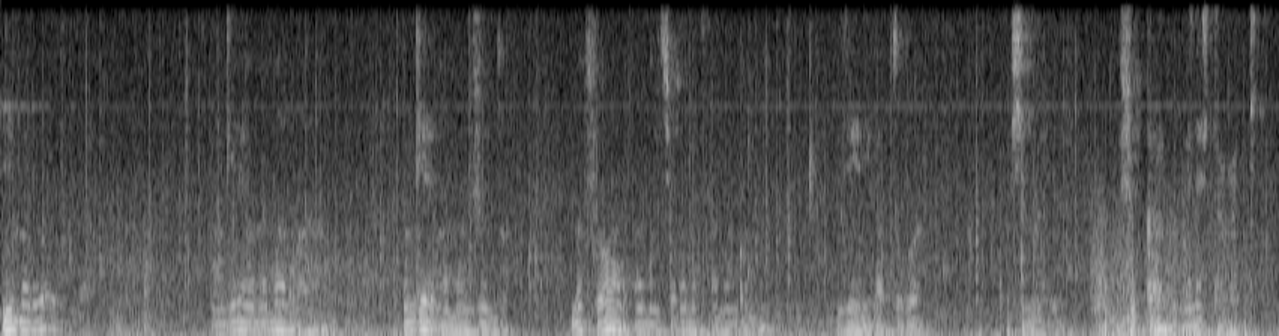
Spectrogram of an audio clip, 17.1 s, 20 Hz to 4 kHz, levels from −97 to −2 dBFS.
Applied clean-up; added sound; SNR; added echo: none; Rain / Thunderstorm; 6 dB; reverberation time 0.6 s.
